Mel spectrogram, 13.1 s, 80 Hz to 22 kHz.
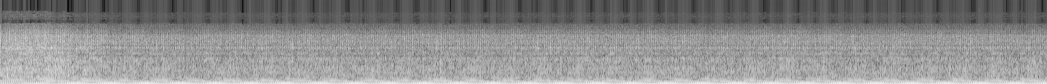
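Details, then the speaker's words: Denyo DCA-15SS-N genset with 1.6 L 3-cylinder Nissan diesel (18 PS at 1500 rpm), over 30 years old, first start in years, now warmed up and no longer smoking: steady even idle, regular low thump, no knocks or misses; running perfectly. "okay friends that's all I guess it's running perfectly that's a really really real reliable little machine we have this thing since the mid-80s and it never lets us down"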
